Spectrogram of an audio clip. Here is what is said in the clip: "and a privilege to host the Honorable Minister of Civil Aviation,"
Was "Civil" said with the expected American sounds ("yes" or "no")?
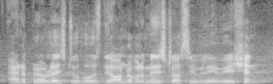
yes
